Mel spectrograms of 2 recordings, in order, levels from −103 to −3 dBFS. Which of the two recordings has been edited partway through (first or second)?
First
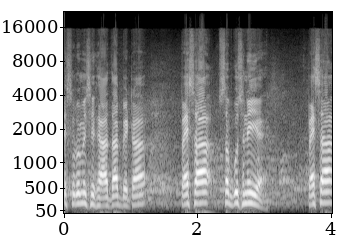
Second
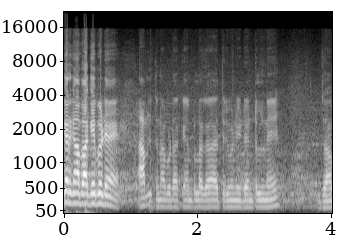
second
